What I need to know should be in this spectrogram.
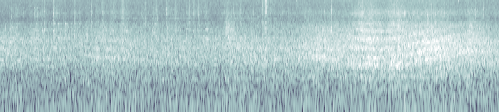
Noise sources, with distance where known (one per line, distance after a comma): background noise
